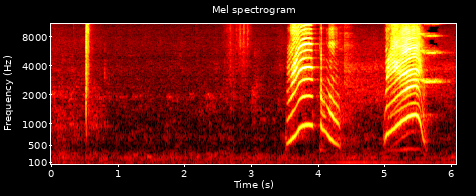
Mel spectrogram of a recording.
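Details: Female black-capped lorikeet imitating a cat: after a brief click, two drawn-out, nasal, meow-like wails, each rising then falling, the second longer and louder, over a faint steady background hum.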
